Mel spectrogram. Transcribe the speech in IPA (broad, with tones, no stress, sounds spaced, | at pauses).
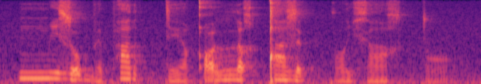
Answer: mː i˥ z o̰˦ b ɛ˩ pʰ a˥ r tː eː˨ qʼ o̰˦ lː ə̰˥ χ ǃ a˥ z ə̰˦ kː ɔ˨ i̯ x aː˨ χ tː ɔ˩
